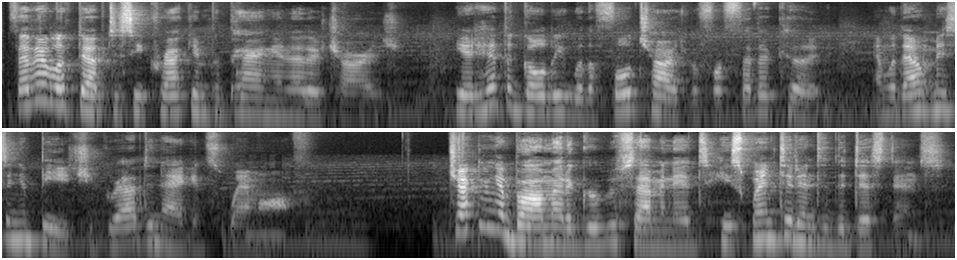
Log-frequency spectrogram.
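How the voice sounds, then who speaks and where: A woman's voice: mid-range voice, animated, brisk, a bit bright, low-quality recording. Woman narrating a story over music. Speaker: narrator of a fan fiction reading. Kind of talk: dramatic scripted narration.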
